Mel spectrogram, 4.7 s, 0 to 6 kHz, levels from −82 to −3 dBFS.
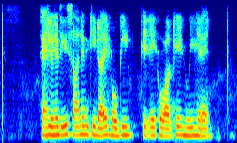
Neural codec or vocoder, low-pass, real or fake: codec, 16 kHz, 1 kbps, FreqCodec, larger model; 5.4 kHz; fake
